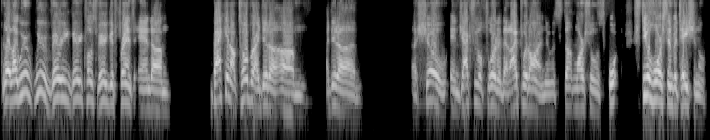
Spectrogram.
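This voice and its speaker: In a podcast interview, a wrestler and show promoter tells stories casually, full of slang and frequent laughter. His voice is fairly high at normal speed, recorded dry and rough.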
